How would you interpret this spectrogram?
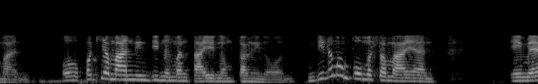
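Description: From start to finish the speech sounds hoarse and noisy, with nothing above 3.8 kHz: heavy Speex codec damage, fitting a starved 8 kbps setting.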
